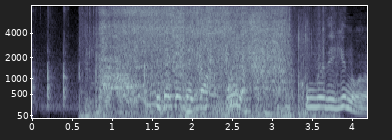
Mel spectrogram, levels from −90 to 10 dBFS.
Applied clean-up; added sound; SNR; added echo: none; Packing tape, duct tape; -3 dB; none.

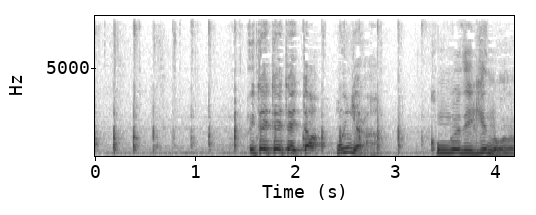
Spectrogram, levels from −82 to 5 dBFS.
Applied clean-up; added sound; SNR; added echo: none; none; none; none.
